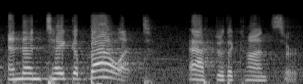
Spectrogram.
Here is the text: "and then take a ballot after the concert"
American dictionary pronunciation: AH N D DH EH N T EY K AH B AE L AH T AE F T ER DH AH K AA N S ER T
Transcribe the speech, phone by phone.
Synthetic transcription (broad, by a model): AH N DH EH N T EY K AH B AE L AH T AE F T ER DH AH K AA N S ER T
